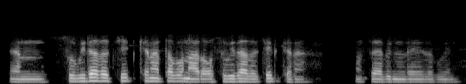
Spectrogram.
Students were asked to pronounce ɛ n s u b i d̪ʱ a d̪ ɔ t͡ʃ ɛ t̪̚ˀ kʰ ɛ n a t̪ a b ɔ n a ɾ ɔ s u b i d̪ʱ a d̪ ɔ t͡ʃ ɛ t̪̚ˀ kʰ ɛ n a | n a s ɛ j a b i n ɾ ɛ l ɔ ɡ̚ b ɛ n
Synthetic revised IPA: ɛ n s u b i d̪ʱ a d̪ ɔ t͡ʃ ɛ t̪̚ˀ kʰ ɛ n a t̪ a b ɔ n a ɾ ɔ s u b i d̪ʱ a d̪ ɔ t͡ʃ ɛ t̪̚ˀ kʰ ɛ n a | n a s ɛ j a b i n l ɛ l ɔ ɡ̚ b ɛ n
